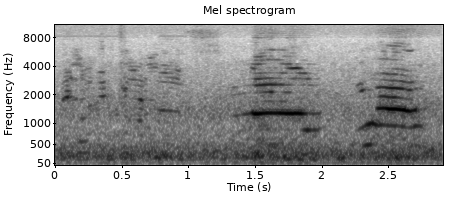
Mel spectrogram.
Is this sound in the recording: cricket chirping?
no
